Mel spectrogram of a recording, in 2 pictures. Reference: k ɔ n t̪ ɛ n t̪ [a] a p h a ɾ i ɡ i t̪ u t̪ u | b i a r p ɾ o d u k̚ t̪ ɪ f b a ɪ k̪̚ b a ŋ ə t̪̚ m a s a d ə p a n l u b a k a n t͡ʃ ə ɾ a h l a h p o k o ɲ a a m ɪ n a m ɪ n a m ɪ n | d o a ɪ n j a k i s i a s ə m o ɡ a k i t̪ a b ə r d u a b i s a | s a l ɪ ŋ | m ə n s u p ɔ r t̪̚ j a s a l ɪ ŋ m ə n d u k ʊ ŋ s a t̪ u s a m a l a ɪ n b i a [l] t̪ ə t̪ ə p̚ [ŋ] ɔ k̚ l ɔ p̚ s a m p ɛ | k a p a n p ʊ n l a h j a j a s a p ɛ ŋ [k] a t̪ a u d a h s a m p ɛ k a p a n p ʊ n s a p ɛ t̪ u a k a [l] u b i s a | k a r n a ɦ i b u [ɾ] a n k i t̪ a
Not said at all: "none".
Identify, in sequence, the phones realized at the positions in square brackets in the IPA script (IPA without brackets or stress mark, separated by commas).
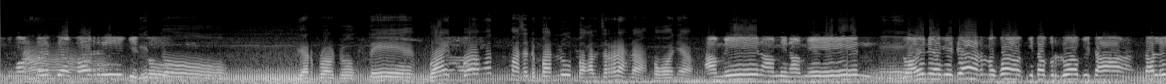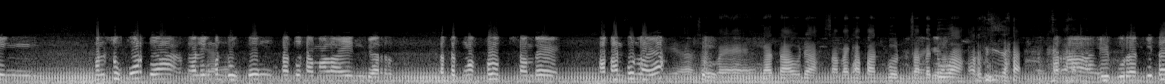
i, r, ŋ, ɡ, l, ɾ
